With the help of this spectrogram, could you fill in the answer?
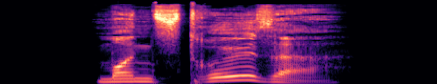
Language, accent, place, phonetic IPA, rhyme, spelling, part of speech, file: German, Germany, Berlin, [mɔnˈstʁøːzɐ], -øːzɐ, monströser, adjective, De-monströser.ogg
- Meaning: 1. comparative degree of monströs 2. inflection of monströs: strong/mixed nominative masculine singular 3. inflection of monströs: strong genitive/dative feminine singular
